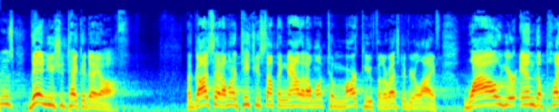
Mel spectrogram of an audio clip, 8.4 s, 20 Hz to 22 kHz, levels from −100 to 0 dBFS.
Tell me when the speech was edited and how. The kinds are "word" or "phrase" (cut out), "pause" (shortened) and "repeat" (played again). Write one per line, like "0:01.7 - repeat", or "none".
none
